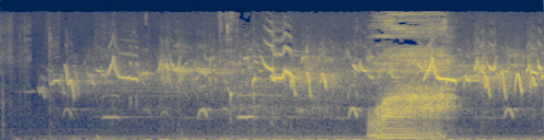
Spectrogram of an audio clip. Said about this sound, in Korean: 심산유곡의 뻐꾸기 소리군요. 네, 뻐꾸기. 뻐꾸기가 우니까 다른 새들도 막 같이 우네요.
